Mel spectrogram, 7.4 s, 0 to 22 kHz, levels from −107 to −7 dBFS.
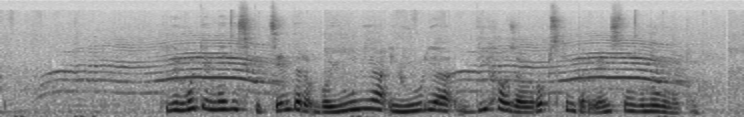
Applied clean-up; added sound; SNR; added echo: none; Cat; 14 dB; none.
